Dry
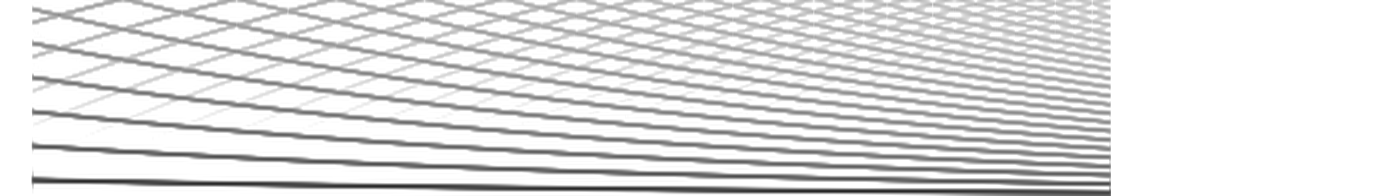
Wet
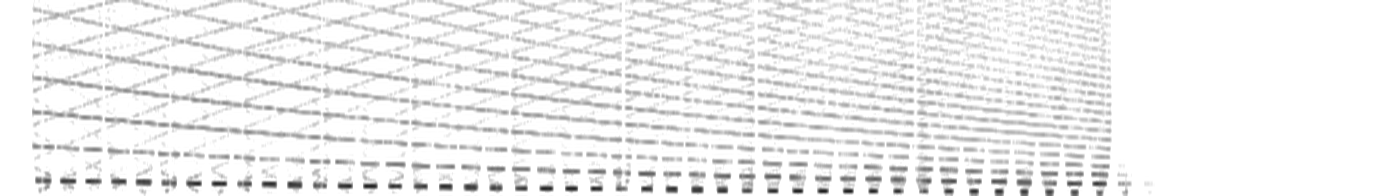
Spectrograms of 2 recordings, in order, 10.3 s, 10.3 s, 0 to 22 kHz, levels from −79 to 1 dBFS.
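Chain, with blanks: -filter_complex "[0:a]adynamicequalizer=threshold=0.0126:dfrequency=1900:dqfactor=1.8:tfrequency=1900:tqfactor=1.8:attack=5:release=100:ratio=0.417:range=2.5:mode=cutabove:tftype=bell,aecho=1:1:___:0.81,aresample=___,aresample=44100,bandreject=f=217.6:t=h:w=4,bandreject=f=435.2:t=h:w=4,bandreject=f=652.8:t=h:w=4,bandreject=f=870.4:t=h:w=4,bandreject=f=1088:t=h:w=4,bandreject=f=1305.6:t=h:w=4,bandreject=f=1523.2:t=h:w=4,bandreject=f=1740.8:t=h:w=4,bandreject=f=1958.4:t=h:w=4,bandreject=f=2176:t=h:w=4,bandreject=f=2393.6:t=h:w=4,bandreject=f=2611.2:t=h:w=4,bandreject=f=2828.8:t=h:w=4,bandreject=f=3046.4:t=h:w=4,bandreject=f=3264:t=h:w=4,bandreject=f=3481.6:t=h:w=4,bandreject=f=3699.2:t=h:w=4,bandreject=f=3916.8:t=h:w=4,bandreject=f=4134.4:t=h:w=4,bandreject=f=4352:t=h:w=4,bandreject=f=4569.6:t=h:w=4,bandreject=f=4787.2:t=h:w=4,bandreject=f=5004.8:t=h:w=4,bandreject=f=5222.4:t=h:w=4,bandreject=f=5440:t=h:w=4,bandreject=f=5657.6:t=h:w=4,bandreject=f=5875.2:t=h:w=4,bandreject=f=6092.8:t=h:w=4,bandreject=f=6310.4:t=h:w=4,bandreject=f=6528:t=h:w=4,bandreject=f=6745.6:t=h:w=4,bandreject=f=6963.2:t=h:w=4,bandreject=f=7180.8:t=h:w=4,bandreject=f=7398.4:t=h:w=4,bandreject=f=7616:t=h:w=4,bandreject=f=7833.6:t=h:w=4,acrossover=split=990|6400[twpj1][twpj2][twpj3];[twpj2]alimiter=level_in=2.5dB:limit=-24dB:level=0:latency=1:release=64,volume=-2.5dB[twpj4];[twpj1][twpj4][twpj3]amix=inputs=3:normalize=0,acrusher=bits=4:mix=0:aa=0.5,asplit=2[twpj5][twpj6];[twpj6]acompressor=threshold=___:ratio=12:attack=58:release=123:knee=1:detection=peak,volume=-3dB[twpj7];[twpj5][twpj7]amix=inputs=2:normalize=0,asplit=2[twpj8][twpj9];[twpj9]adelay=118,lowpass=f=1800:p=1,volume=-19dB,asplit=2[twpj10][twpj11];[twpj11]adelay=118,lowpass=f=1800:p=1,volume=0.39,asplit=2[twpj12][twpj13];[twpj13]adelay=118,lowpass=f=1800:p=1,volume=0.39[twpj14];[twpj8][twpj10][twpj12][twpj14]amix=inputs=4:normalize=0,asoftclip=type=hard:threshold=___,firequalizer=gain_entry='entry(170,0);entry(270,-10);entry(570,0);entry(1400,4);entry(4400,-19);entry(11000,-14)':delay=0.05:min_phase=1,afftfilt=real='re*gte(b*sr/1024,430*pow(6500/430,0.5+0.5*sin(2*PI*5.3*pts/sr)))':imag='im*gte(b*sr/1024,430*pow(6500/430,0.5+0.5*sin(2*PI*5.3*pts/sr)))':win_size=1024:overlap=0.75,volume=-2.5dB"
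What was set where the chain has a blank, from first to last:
7.2, 32000, -32dB, -17dB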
